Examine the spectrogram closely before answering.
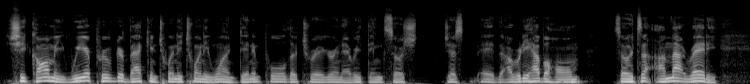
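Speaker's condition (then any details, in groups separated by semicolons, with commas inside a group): No condition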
